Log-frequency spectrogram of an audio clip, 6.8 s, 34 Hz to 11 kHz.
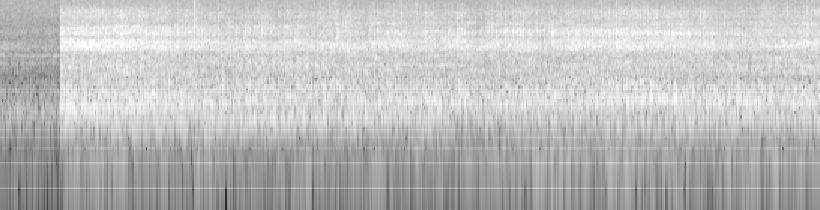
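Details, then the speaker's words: Accurascale Class 37 model locomotive: steady motor hum with uneven clunks and rattles as it rolls; the front axle of the front bogie derailed on the point before a single slip. "it's going all clunky I can hear it and the front wheels off"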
